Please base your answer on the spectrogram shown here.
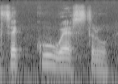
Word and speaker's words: sequestro: Professor tem olha que o que pode ser pronunciado pode por exemplo sequestro você fala sequestro sequestro Ó eu vou falar o hein sequestro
